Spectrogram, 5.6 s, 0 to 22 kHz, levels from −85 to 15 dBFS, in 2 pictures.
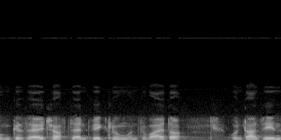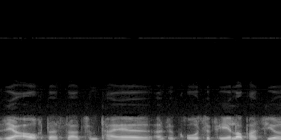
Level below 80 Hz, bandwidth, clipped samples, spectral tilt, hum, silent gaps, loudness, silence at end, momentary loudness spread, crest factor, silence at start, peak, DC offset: -64 dBFS; 8.2 kHz; under 0.1%; -6 dB/octave; 50 Hz at -55 dBFS; none; -20 LUFS; 0 s; 9 LU; 18 dB; 0 s; -2 dBFS; under 0.1%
